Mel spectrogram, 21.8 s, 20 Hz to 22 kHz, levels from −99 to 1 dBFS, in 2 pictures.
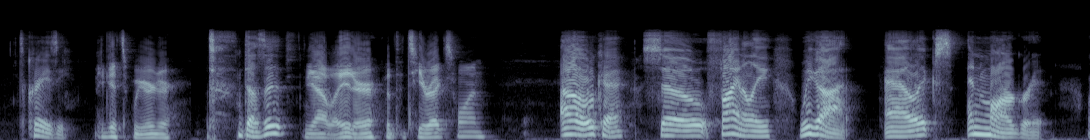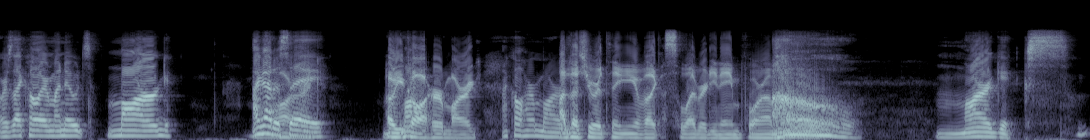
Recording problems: high frequencies cut off; noticeable; nothing above 8 kHz
distortion; slight; 10 dB below the speech

